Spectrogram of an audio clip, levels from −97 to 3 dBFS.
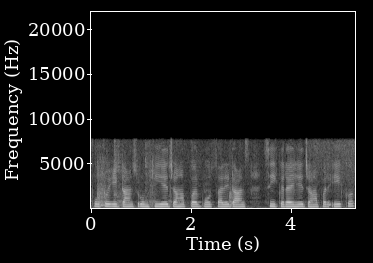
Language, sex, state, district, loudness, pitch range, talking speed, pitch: Hindi, female, West Bengal, Kolkata, -30 LUFS, 230-240 Hz, 195 wpm, 235 Hz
